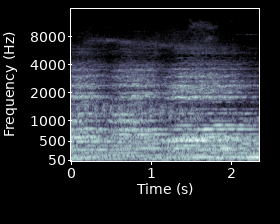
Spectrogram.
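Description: Choral music from a dark ride's soundtrack, a choir holding long sustained notes over accompaniment.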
